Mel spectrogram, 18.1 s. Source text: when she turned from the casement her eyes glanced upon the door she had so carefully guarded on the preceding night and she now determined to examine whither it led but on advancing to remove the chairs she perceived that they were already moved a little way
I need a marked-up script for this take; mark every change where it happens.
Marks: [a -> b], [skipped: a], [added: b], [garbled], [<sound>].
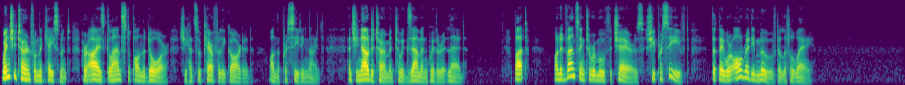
when she turned from the casement her eyes glanced upon the door she had so carefully guarded on the preceding night and she now determined to examine whither it led but on advancing to remove the chairs she perceived that they were already moved a little way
